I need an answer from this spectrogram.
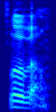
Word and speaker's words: Louisville: I've been told that you say it like you have a bunch of marbles in your mouth Louisville so can can you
